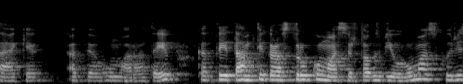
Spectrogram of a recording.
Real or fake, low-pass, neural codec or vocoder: real; 7.2 kHz; none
